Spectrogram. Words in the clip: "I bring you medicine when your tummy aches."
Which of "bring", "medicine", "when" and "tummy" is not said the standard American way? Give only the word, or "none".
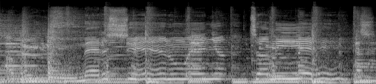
bring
